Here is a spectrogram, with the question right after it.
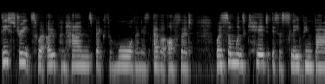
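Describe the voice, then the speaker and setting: Against a quiet background, a woman with a London accent speaks at a moderate pace in a fairly low, somewhat breathy voice, her intonation fairly even but her loudness swinging widely. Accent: non-Yorkshire accent, London. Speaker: poet and creative writing lecturer. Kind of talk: poetry reading with commentary.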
